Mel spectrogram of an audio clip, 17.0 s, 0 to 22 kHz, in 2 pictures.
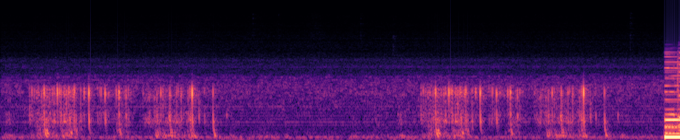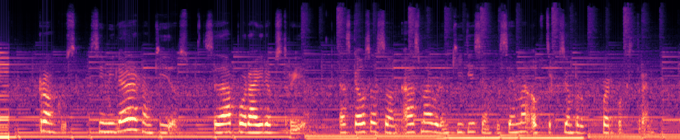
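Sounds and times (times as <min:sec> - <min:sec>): lung crackles through stethoscope: 0:00.1 - 0:03.0, 0:05.0 - 0:08.0.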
